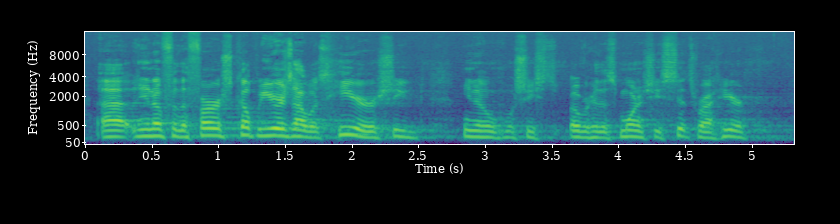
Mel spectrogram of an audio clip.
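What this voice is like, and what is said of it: Country accent. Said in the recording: “she just loves my country accent ... You think I talk country?”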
